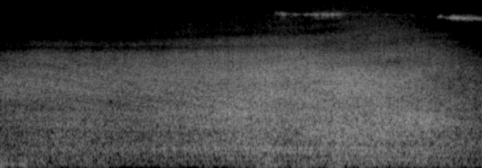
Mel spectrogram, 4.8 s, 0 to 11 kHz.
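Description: Airbus A319-132's IAE V2500 turbofan engines at takeoff thrust as the jet lifts off and climbs out: a steady jet rumble that swells louder over about three seconds, then starts to fade near the end.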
